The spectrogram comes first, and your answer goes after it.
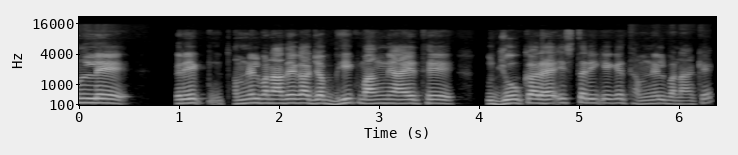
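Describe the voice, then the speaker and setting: Shouting loudly, a man speaks at a fairly slow pace in a high pitch. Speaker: maths teacher. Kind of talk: online class lecture. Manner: loud, shouting; animated.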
